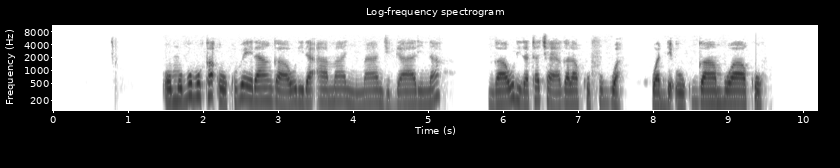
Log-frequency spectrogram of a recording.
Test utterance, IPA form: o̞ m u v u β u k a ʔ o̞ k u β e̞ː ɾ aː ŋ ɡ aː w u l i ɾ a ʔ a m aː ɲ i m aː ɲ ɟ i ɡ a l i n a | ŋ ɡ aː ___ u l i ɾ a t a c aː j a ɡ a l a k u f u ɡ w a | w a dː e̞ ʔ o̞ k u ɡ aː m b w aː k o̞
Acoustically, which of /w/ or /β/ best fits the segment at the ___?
w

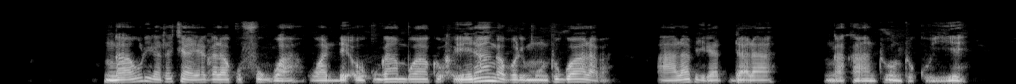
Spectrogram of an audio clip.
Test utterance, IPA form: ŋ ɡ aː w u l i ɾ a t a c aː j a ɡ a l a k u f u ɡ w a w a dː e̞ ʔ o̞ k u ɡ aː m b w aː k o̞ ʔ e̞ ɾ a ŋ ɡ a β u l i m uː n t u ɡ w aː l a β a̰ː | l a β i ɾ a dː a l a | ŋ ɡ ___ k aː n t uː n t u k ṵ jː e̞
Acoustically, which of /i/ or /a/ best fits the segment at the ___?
a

